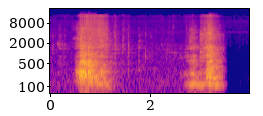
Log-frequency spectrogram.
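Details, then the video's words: Two deep, grating roars from a polar bear, the first loud and rough, the second lower and more rumbling, about two seconds apart with quiet in between. "Polar Bear Sound Effects"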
